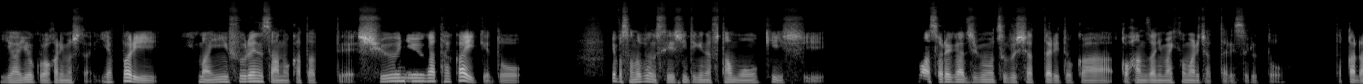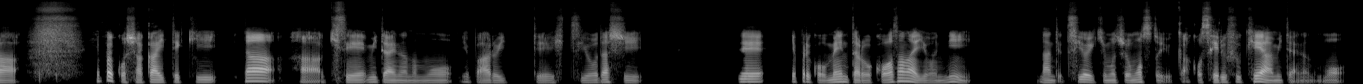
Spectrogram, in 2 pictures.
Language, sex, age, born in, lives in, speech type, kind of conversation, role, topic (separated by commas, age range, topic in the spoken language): Japanese, male, 35-39, Japan, Japan, conversation, podcast, host, インフルエンサーが抱える精神的な負担は、どのようにケアすべきですか？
